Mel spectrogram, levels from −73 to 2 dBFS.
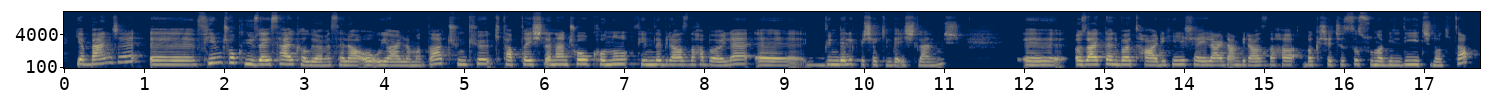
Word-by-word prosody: Ya, 255 -2 +2
bence, 340 +8 +2 0.2
eee, 230 0 +1
film 310 +7 -2
çok 335 -2 -1
yüzeysel 245 0 +4
kalıyor, 200 -5 0
mesela, 200 +1 0
o 210 - +2
uyarlamada 195 +5 0
çünkü 265 +1 -2
kitapta 235 0 -1
işlenen 235 +1 +3
çoğu 255 +1 +3
konu 255 +2 0
filmde 235 -1 0
biraz 225 -1 0
daha, 230 0 -4
böyle, 215 +6 0
eee, 205 -1 +2
gündelik 230 +3 -1
bir - - -3
şekilde 210 -3 -3
işlenmiş. 195 +5 -4 0.7
Eee, 210 - -1
özellikle, 235 +2 +6
hani, 240 -1 0
böyle, 230 0 +3
tarihî 215 +1 0
şeylerden 215 -2 0
biraz 205 -1 -2
daha 215 0 -1
bakış 215 +1 -4
açısı 220 +1 -5
sunabildiği 220 -1 -2
için 220 -3 -5
o 190 - -6
kitap, 290 +11 -1
230 Hz, 130 wpm, -23 LUFS, 210-245 Hz, 0.7 s, özellikle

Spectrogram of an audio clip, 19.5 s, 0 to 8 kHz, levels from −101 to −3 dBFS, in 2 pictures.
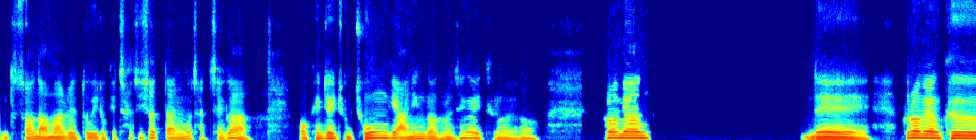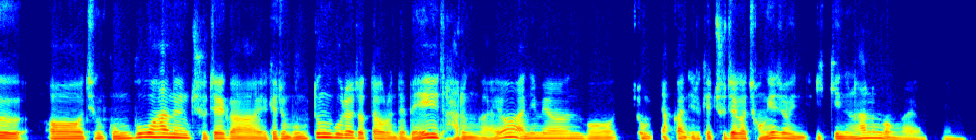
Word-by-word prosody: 서나마라도 105 -4 -1
이렇게 95 -1 -7
찾으셨다는 155 -6 -6
거 115 - -5
자체가 100 - -5 0.5
어 130 -1 -4
굉장히 135 0 0
좀 115 -1 -6
좋은 155 +4 +3
게 145 - 0
아닌가 115 +3 0
그런 100 -1 -4
생각이 140 +1 -3
들어요. 95 +6 -6 0.7
그러면 160 -1 +4 1.5
네. 110 -7 +4 0.3
그러면 165 -1 +5
그 145 -4 +5 0.3
어 120 -1 +4
지금 130 +1 -4
공부하는 180 - +3
주제가 110 -5 -1
이렇게 100 +5 -2
좀 115 -2 0
뭉뚱그려졌다고 145 - +1
그러는데 100 -3 -3
매일 175 - +5
다른가요? 100 - -2
아니면 135 -2 -3
뭐 105 0 -4 0.2
좀 130 -4 -5
약간 115 +3 -3
이렇게 110 +1 -5
주제가 130 +1 +1
정해져 135 +7 0
있 105 -3 -3
있기는 110 +1 -2
하는 150 +3 0
건가요? 80 - -6 0.2
음. 90 -1 -12
125 Hz, 310 characters per minute, -24 LUFS, 105-145 Hz, 1.5 s, 그러면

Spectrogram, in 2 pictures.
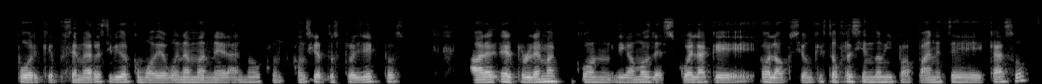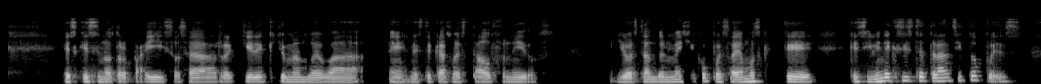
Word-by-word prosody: porque, 110 0 +1
pues, - - -17
se 115 - -1
me 105 0 +1
ha - - +5
recibido 115 0 +1
como 110 -4 -2
de 105 - +2
buena 105 +2 -1
manera, 105 0 -2
¿no?, 115 +1 -5
con - - -11
con - - -6
ciertos - - -2
proyectos. 110 +1 -2 0.6
Ahora, 110 +1 +6
el 120 -1 +2
problema 120 +3 +3
con, 115 -4 -3
digamos, 110 +1 -1
la 105 - +1
escuela 110 +2 0
que 110 -1 -1
o 115 -1 +3
la 105 - +4
opción 105 +2 -5
que - - -10
está 120 -1 -2
ofreciendo 115 -1 -2
mi 115 - -1
papá 110 -2 -4
en 110 - -2
este 110 -2 -2
caso 135 +11 -1 0.7
es - - +2
que 125 - +2
es 125 +1 -2
en 115 - 0
otro 105 0 +1
país, 110 0 0
o - - -3
sea, 105 0 0
requiere 110 +1 +2
que - - -14
yo 110 - +3
me 110 -1 +1
mueva, 110 0 +1 0.2
en 105 -1 -2
este 105 - -3
caso, 110 +1 +1
a - - +2
Estados 110 -1 -1
Unidos. 110 -2 -2 0.5
Yo 110 -1 +3
estando 110 +1 +1
en 115 - 0
México, 140 +6 -1
pues, 115 -4 0
sabemos 130 +5 +4 0.2
que 115 -3 +6 0.3
que, 120 - +1
si 120 - -2
bien 135 +5 +6
existe 175 +1 +3
tránsito, 175 +5 +1
pues, 130 -4 -4
110 Hz, 190 wpm, -24 LUFS, 110-120 Hz, 0.7 s, Ahora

